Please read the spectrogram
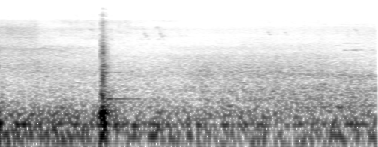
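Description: Steady low rumble of road traffic, with one sharp knock about a second and a half in.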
